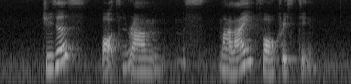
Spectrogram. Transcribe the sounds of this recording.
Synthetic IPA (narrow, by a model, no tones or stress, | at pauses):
d͡ʒizəs | b̥ɔ̰tɹãm | s | malaɪfɔkʰɹistʰḭ̃n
